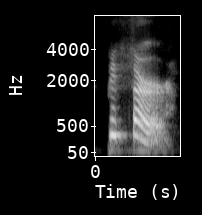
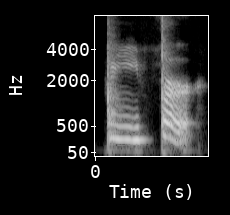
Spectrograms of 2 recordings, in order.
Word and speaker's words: prefer: en la última sílaba la entonación está aquí en F prefer Entonces cuando dice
